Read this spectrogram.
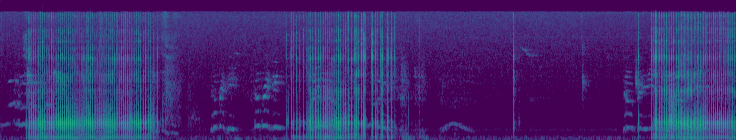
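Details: A French bulldog snores in long, loud, rasping bursts with quieter whimpering sounds between them, apparently dreaming in its sleep.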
